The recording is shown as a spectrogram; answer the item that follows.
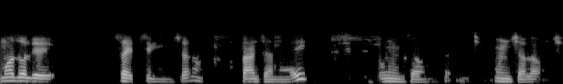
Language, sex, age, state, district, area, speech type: Nepali, male, 30-45, West Bengal, Darjeeling, rural, conversation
